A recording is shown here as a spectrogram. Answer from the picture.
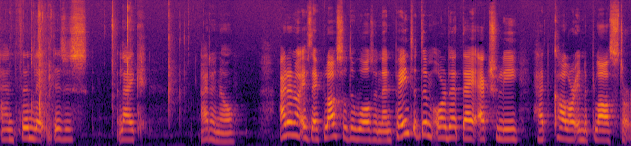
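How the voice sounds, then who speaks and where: With a dark, mellow tone, a woman speaks at a moderate pace and with ordinary pitch variation. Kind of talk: casual vlog chat.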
